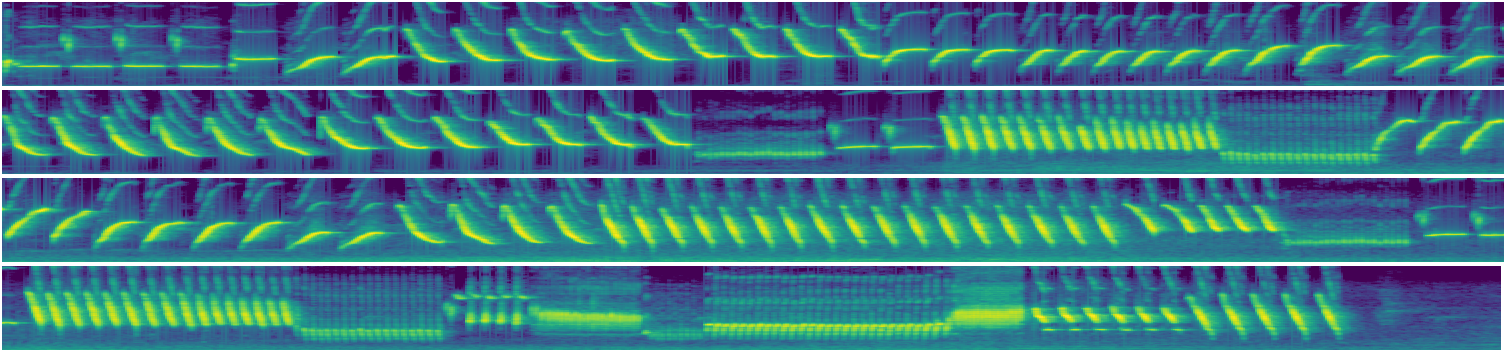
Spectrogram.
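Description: Canary singing a long, fast song: trills of rapidly repeated falling whistled notes alternating with quicker, buzzier rolls, with brief pauses between phrases. The song stops abruptly near the end.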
